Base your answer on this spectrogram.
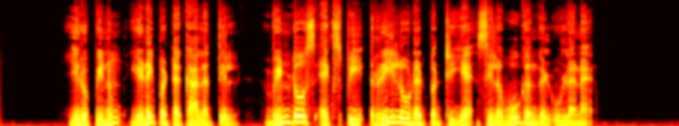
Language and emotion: Tamil, neutral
